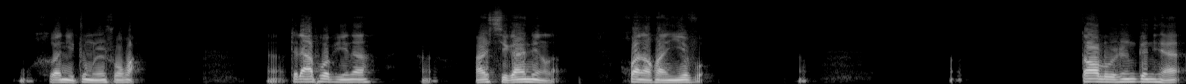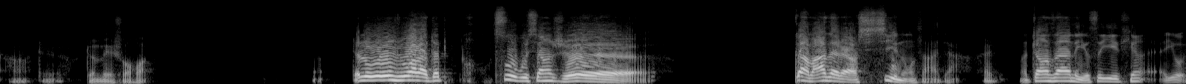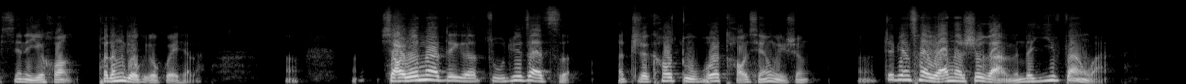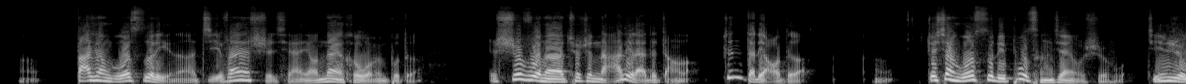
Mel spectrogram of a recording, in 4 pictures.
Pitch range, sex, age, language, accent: 115-170 Hz, male, 50-69, Chinese, native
